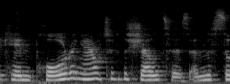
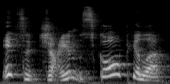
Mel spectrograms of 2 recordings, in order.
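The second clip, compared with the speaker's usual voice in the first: loud, higher-pitched despairing cry; alarmed yell; 5 semitones higher, 5 dB louder than usual. A narrator's reading. Fire chief faced with a giant spider, alarmed yell. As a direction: announce doom in a raised, alarmed voice. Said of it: "yelled the head of the fire department".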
